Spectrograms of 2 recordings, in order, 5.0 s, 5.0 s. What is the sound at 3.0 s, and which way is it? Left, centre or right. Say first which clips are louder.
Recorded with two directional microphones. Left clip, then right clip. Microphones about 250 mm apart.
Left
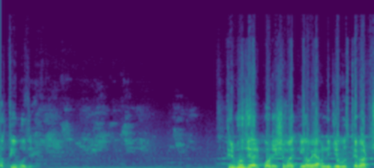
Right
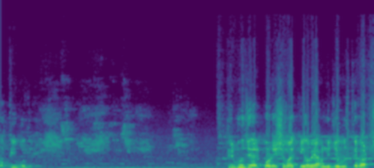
Speech: left 3 dB; left.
